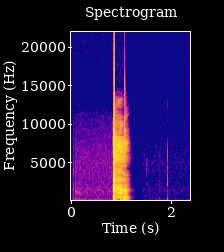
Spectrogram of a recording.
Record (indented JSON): {
  "cough_length": "2.4 s",
  "cough_amplitude": 32768,
  "cough_signal_mean_std_ratio": 0.26,
  "survey_phase": "beta (2021-08-13 to 2022-03-07)",
  "age": "18-44",
  "gender": "Male",
  "wearing_mask": "No",
  "symptom_diarrhoea": true,
  "symptom_fatigue": true,
  "smoker_status": "Ex-smoker",
  "respiratory_condition_asthma": true,
  "respiratory_condition_other": false,
  "recruitment_source": "Test and Trace",
  "submission_delay": "5 days",
  "covid_test_result": "Negative",
  "covid_test_method": "LFT"
}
